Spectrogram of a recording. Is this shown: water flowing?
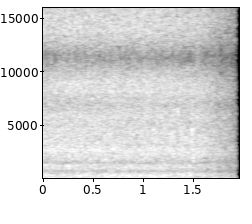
yes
